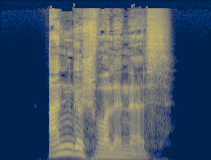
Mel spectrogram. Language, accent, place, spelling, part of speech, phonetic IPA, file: German, Germany, Berlin, angeschwollenes, adjective, [ˈanɡəˌʃvɔlənəs], De-angeschwollenes.ogg
- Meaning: strong/mixed nominative/accusative neuter singular of angeschwollen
